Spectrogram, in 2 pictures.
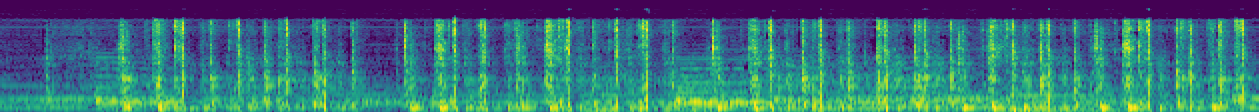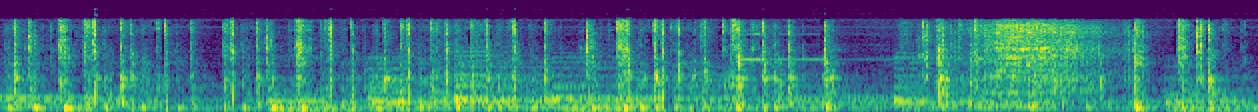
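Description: Background music: sustained keyboard notes under a fast, uneven run of sharp clicks, with a short swell of hiss near the end.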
